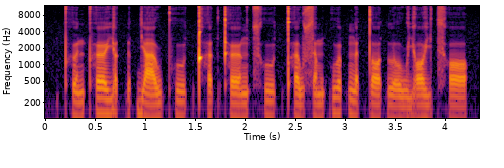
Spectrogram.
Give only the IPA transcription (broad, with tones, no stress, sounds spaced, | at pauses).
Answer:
pʰ ɵ˨˥ n pʰ œː˥ j ɐ˧ k̚ ɐ˥ t̚ j aː˨˥ w pʰ uː˧ t̚ kʰ ɐ˧ k̚ t̪ʰ œː˨˧ ŋ t͡sʰ uː˧ t̚ pʰ ɐ˨˧ w s ɐ˨˧ m kʷ œː˥ p̚ ŋ ɐ˨ t̚ t̪ ɔː˨ t̚ l o˨ w j ɔː˨ j t͡sʰ ɔː˨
